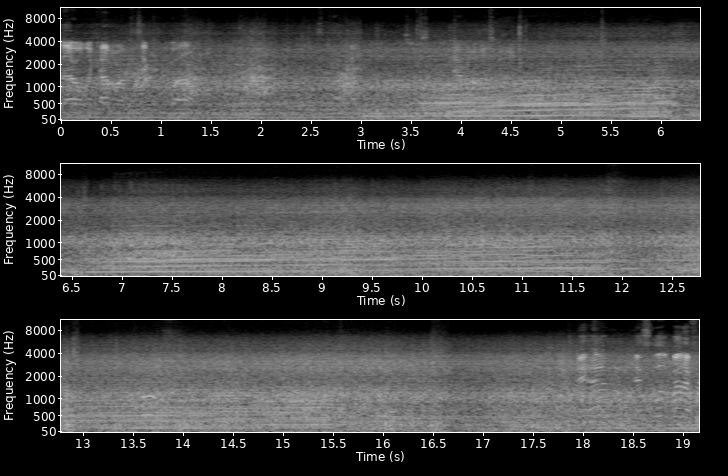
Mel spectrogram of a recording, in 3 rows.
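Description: Turbocharged Toyota GT86 with an upgraded exhaust, heard from inside as a steady engine drone that climbs through gears in repeated rising pulls, loud and continuous under light road noise.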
